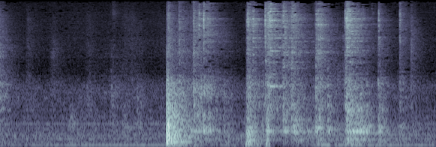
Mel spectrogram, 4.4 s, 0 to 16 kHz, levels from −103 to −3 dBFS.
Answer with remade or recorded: recorded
